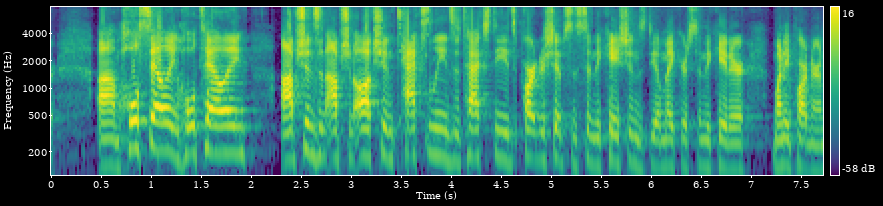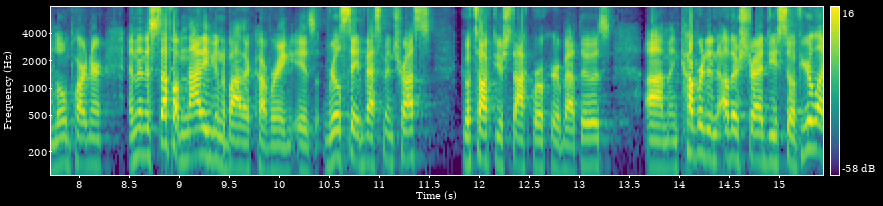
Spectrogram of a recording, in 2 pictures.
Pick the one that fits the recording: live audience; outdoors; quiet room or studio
live audience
